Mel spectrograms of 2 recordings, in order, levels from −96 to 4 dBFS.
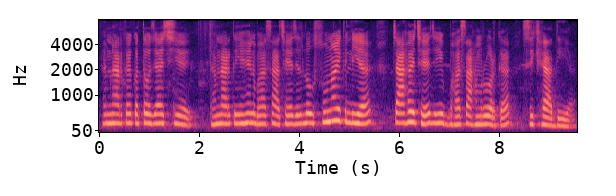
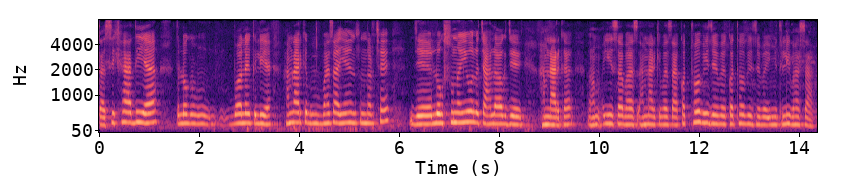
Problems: none marked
